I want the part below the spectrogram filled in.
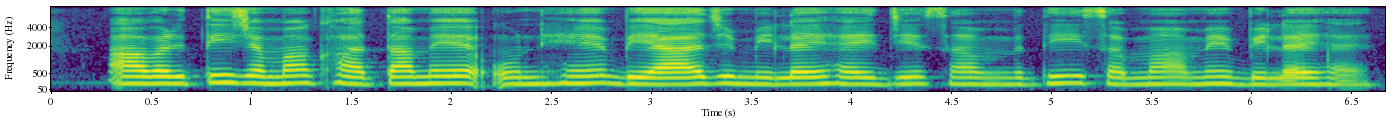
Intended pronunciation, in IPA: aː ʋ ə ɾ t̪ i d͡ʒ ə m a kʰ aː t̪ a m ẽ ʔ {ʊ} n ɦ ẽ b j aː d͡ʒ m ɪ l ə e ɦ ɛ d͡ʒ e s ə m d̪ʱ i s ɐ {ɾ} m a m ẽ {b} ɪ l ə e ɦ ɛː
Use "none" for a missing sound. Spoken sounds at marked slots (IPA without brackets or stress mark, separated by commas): ʊ, none, b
